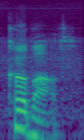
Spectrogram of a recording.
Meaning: 1. A chemical element (symbol Co) with an atomic number of 27: a hard, lustrous, silver-gray metal 2. Cobalt blue
- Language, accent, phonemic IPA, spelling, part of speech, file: English, US, /ˈkoʊ.bɔlt/, cobalt, noun, En-us-cobalt.ogg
